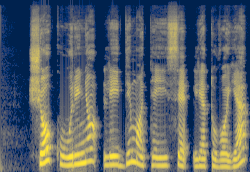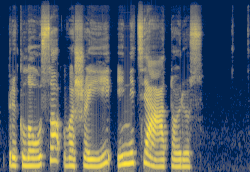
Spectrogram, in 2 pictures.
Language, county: Lithuanian, Kaunas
